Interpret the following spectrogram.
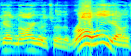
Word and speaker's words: Roy: I maintained that Roy was a 2-syllable word.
